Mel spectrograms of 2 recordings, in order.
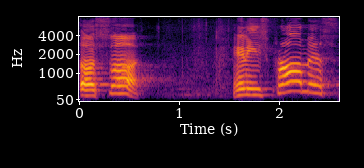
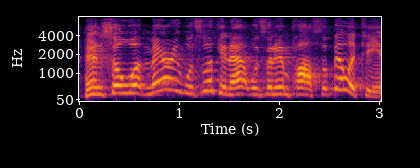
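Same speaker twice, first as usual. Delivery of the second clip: normal talking voice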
